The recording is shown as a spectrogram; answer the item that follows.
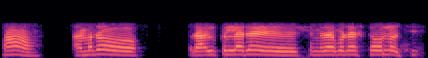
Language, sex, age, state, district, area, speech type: Odia, female, 60+, Odisha, Sundergarh, rural, conversation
